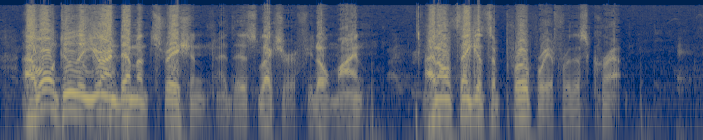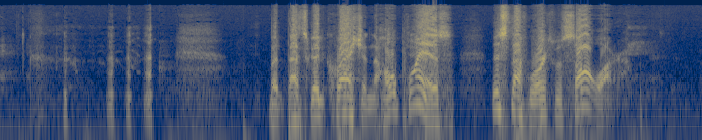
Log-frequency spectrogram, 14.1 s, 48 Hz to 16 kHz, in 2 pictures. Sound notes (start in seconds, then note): 6.5 laugh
